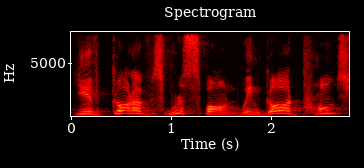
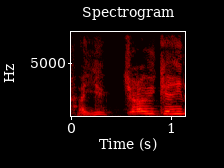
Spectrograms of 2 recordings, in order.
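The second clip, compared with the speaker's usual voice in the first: inner grumble; 7 dB quieter than usual. Retold or imitated. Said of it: "On the inside".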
